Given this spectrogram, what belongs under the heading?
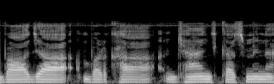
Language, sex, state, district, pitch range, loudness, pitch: Chhattisgarhi, male, Chhattisgarh, Raigarh, 115-120 Hz, -16 LUFS, 115 Hz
